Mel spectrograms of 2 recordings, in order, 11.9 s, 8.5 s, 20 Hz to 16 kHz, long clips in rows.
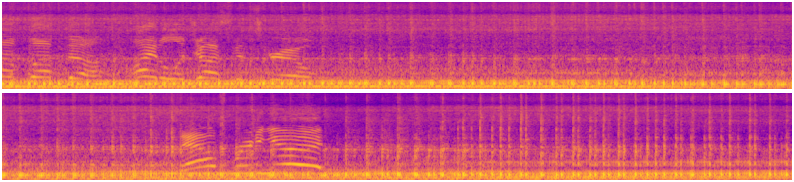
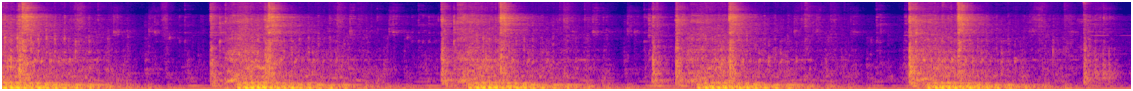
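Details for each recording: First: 1970 Polaris Mustang snowmobile two-stroke, after loosening overtight throttle cables and adjusting idle: steady, even putter holding a settled idle with no hunting or misses; normal idle. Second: 1970 Polaris Mustang two-stroke snowmobile not started in 10 years, possibly flooded, plugs found wet. Repeated pull-start bursts about every 1.5 seconds turn it over, but it never catches.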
